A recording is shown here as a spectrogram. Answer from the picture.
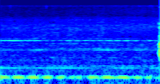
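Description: A steady low hum with a slight regular waver and a few faint higher tones above it.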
